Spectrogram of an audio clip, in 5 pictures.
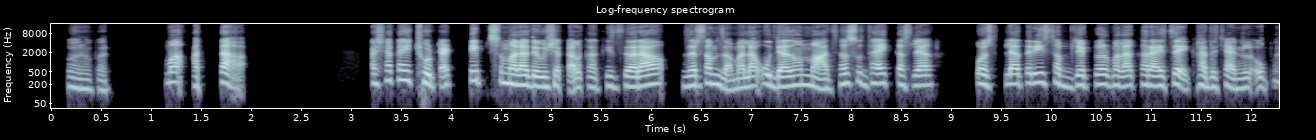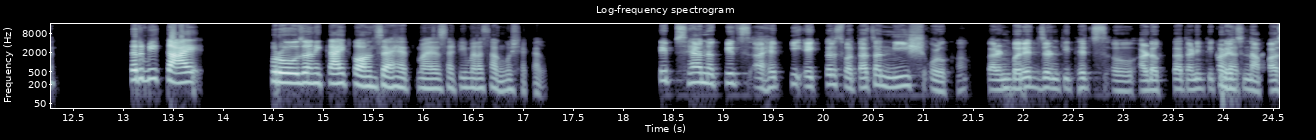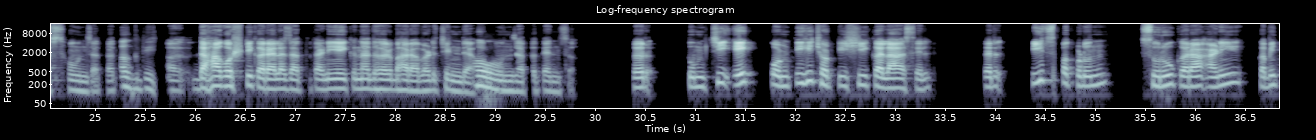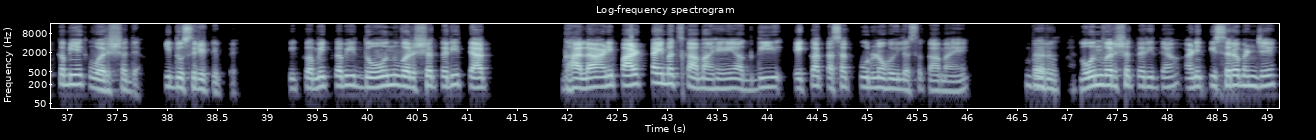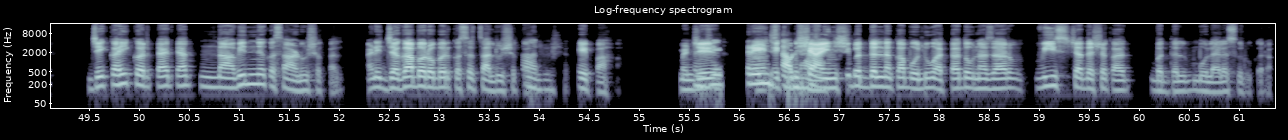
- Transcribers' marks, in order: in English: "ओपन"; in English: "प्रोज"; in English: "कॉन्स"; in English: "निश"
- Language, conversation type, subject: Marathi, podcast, सोशल मीडियामुळे तुमचा सर्जनशील प्रवास कसा बदलला?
